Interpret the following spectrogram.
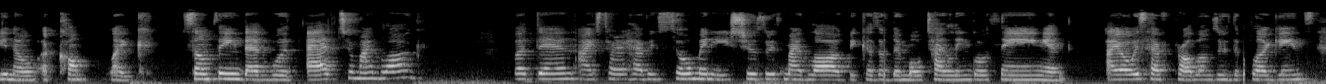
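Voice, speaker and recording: Slow-paced and somewhat breathy, a woman speaks at a fairly high pitch with a Portuguese accent. Her intonation is flat and monotone. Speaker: blogger and YouTuber. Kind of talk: interview.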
